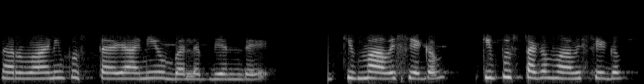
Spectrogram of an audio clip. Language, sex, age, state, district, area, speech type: Sanskrit, female, 18-30, Kerala, Kollam, rural, conversation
